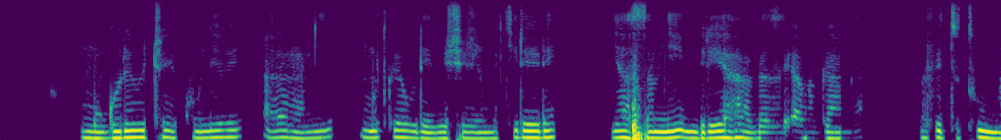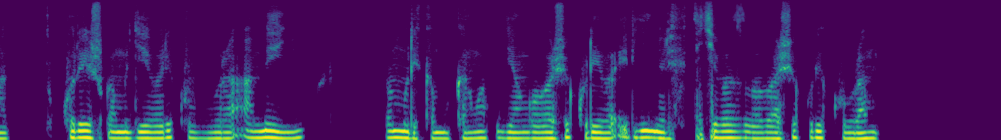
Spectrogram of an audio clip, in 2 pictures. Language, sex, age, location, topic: Kinyarwanda, female, 25-35, Kigali, health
